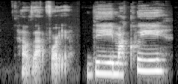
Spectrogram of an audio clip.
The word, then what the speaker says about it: Maqui: The Maqui, I think that's how you say it. It's kind of how it's spelled.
